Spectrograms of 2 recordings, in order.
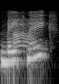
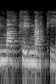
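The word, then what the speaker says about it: Makemake: forming a yard with make make or should I say Maki Maki you have to pronounce it makimaki okay so this sextile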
